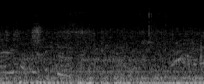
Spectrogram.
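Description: Steady low rumble of wind on the microphone, with faint voices of people talking in the background.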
